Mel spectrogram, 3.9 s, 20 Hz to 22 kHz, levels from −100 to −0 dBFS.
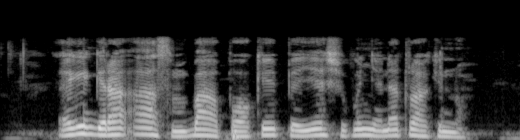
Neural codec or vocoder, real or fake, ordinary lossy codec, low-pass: none; real; none; 7.2 kHz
